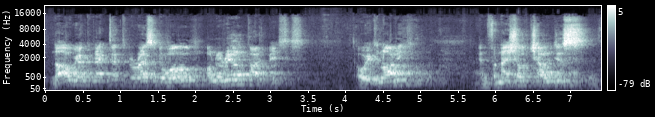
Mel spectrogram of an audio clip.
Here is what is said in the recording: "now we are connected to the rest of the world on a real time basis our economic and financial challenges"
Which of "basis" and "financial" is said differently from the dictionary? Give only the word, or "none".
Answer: none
